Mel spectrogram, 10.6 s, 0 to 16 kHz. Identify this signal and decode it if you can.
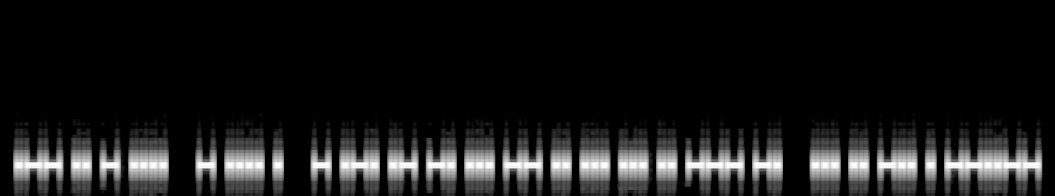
Morse code, heard as a keyed tone, about 25 wpm, 600 Hz. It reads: WITH THE TRANSMISSION SIDE,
